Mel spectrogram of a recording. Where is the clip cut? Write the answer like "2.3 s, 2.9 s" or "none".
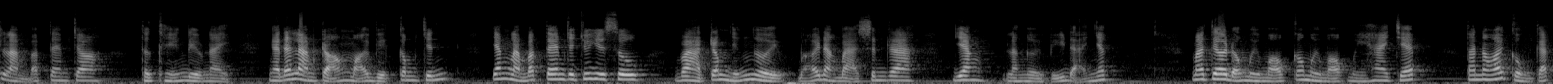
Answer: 14.6 s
